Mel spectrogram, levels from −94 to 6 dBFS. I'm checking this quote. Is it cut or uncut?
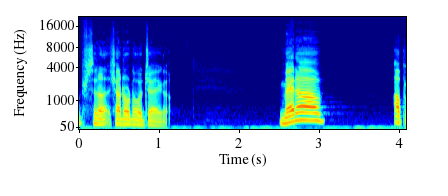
uncut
